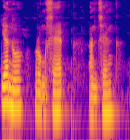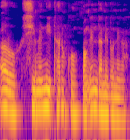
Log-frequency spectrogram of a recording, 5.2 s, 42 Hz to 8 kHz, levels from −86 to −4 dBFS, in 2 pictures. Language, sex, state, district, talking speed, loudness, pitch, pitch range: Garo, male, Meghalaya, North Garo Hills, 105 wpm, -20 LUFS, 120 Hz, 115-135 Hz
